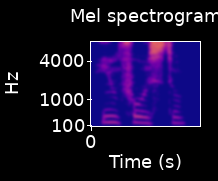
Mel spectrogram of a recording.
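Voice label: "infustu", female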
